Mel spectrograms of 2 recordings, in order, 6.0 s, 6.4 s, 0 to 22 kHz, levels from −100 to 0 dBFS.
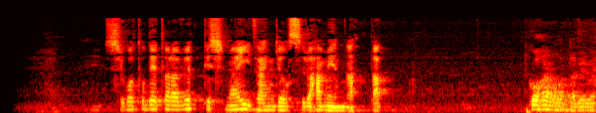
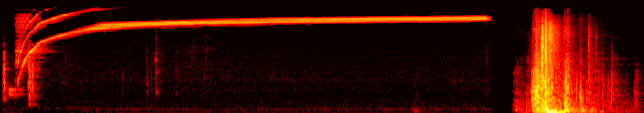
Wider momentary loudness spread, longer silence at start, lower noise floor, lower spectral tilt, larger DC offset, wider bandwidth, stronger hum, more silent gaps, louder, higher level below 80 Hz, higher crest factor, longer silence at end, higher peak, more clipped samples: second, 9 LU vs 14 LU; first, 1.05 s vs 0.1 s; first, -66 dBFS vs -58 dBFS; first, -4.5 dB/octave vs -2.5 dB/octave; neither; second, 12 kHz vs 16 kHz; neither; second, none vs 4.91-5.11 s; about the same, -29 LUFS vs -27 LUFS; second, -58 dBFS vs -32 dBFS; second, 20 dB vs 26 dB; second, 0 s vs 0.5 s; second, -10 dBFS vs -2 dBFS; neither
